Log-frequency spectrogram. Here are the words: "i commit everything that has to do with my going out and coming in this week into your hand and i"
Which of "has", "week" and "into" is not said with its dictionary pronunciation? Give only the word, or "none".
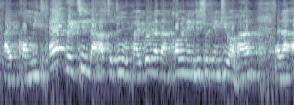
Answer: has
